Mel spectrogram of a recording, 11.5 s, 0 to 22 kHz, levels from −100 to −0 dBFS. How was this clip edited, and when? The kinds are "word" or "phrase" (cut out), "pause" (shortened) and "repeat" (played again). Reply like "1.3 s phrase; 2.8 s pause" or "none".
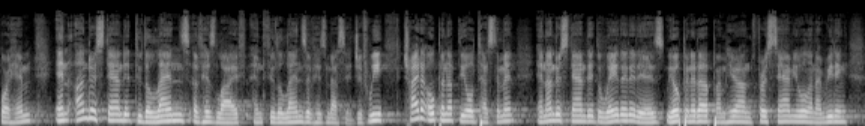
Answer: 7.9 s word; 8.8 s word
